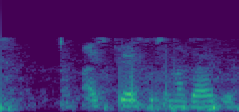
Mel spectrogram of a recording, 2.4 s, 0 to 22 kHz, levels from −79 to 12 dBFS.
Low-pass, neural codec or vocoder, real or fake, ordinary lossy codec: 5.4 kHz; none; real; MP3, 24 kbps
